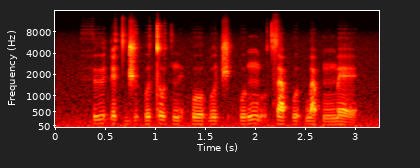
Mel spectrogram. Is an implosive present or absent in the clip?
present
